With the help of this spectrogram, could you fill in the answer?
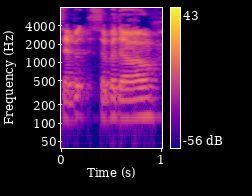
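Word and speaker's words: Thibodeaux: So Charles Cross, Kayvon, I think it's Thibodeau, I think is how you pronounce it, from Oregon.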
